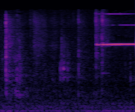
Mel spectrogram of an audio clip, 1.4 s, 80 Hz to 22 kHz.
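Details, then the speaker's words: Pentax PC 35 AF compact autofocus film camera: a few small mechanical clicks, then a steady high-pitched electronic beep warning that light is too low, suggesting use of the flash. "Il beep vuol dire che la luce è poca."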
